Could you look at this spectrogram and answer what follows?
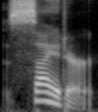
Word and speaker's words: CIDR: And yeah, it's pronounced cider just like the drink.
